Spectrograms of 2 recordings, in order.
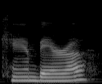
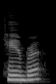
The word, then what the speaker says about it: Canberra: Not to be pronounced Canberra, because that's wrong. It's Canberra.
